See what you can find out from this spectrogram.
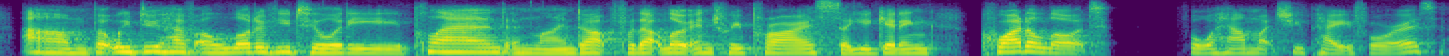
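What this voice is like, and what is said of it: Rusty, slightly hoarse morning voice. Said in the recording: “it's morning here. I haven't spoken to anyone yet, so my voice is a little bit, a little bit rusty still”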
